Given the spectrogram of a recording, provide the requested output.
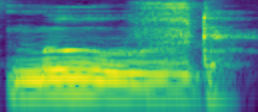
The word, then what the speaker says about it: moved: It's not moved, it's moved, and you have to pronounce that V with the T sound.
